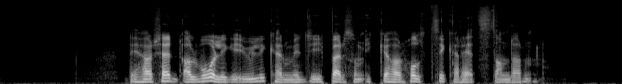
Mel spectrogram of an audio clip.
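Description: From start to finish the speech sounds swirly, hollow and smeared, its attacks blurred beyond what a moderate AAC bitrate near 96 kbit/s explains. The likely cause is generation loss: around seven AAC-LC re-encodes, each requantising on a shifted frame grid, stacking noise and spectral holes.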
